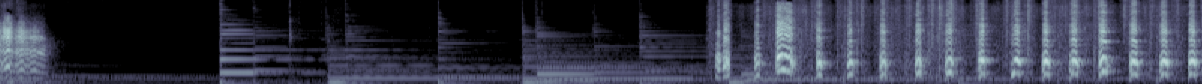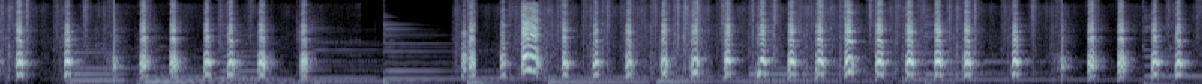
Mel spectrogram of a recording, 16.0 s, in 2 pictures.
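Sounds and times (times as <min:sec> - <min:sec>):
hen clucking: 0:00.0 - 0:00.3, 0:04.8 - 0:10.2, 0:11.1 - 0:16.0
soft plucked guitar music: 0:00.0 - 0:16.0.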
